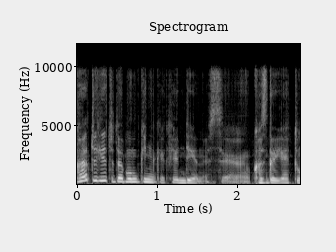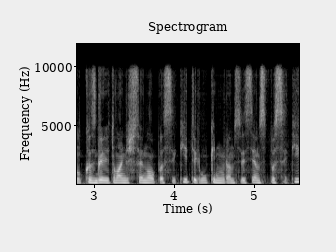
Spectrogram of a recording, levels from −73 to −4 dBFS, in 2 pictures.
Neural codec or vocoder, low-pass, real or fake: autoencoder, 22.05 kHz, a latent of 192 numbers a frame, VITS, trained on many speakers; 9.9 kHz; fake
